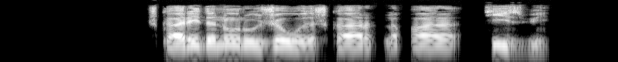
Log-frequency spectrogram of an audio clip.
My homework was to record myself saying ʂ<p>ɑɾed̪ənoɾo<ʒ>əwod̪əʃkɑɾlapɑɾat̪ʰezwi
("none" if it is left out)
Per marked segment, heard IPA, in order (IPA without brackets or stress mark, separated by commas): k, ʒ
